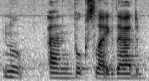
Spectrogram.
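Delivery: ordinary talk, nothing marked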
